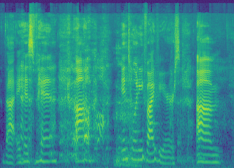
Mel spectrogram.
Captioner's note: attendees laughing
